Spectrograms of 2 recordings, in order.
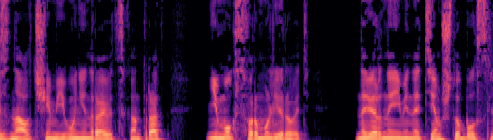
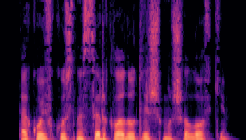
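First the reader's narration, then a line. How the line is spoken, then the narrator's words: Muttered. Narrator (Russian): пробормотал Алекс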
